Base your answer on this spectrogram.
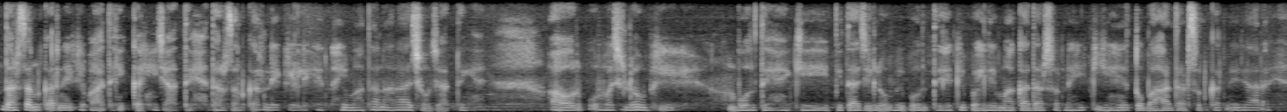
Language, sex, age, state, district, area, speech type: Hindi, female, 30-45, Uttar Pradesh, Prayagraj, rural, spontaneous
